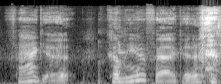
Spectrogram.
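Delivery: extremely exaggerated effeminate-sounding voice. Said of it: "you hear the world's gayest voice off screen go".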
